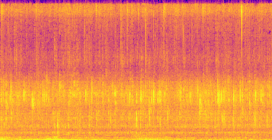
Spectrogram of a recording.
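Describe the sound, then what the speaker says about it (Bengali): Onions fry over lowered heat in a pan for a broiler chicken curry, giving a soft, continuous sizzle with light stirring, quiet and steady, no voices. "পেঁয়াজগুলো ভাজতে ভাজতে দেখুন বাদামি কালার রং চলে আসছে"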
